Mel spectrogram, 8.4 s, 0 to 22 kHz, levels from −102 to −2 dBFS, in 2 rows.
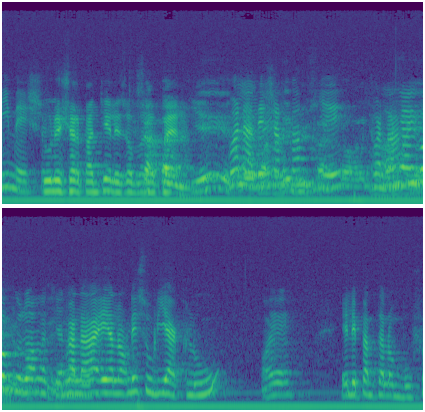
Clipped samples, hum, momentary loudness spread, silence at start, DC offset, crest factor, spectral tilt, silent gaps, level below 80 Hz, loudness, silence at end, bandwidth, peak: under 0.1%; none; 12 LU; 0 s; under 0.1%; 18 dB; -6.5 dB/octave; none; -42 dBFS; -31 LUFS; 0 s; 19 kHz; -12 dBFS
